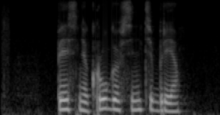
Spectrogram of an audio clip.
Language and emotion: Russian, neutral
